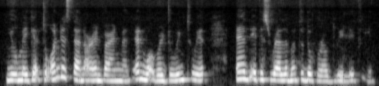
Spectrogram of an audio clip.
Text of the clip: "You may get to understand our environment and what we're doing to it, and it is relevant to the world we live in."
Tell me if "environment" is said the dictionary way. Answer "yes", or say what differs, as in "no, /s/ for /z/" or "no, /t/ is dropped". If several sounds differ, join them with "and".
yes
